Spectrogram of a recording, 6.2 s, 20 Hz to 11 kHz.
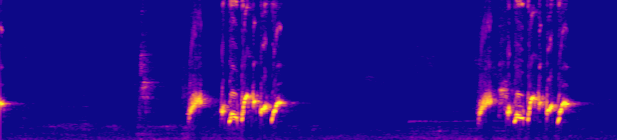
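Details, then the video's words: Red-whiskered bulbul from Thailand, song played so young birds learn to copy: a short lead note, then a rapid phrase of bright slurred whistles, repeated after about three seconds of near silence. "นกกรงหัวจุก | Thailand bird, 30 นาทีทุกเช้า เพื่อให้นกเรียนรู้ที่จะพูดได้อย่างรวดเร็วและหนักแน่น"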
